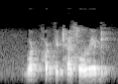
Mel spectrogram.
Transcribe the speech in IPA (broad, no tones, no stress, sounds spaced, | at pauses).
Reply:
ɡ ɒ ɖ t̪ʰ ɒ ɖ t i ʈʰ æ s o ɹ e ɖ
